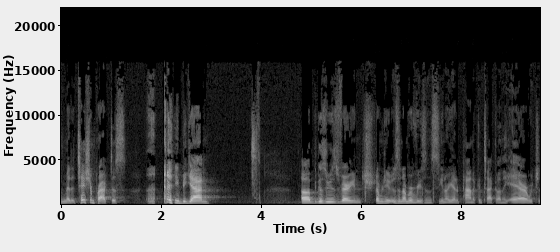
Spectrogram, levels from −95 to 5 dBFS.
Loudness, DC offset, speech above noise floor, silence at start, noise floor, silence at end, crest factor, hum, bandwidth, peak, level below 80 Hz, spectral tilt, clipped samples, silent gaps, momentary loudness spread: -29 LUFS; under 0.1%; 36 dB; 0 s; -66 dBFS; 0 s; 22 dB; none; 16.5 kHz; -8 dBFS; under -90 dBFS; -3 dB/octave; under 0.1%; none; 16 LU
